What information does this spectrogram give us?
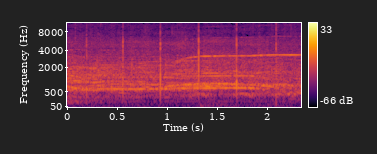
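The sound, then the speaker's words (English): A crowd claps steadily for a couple of seconds, a dense wash of applause with a few sharper individual claps, a thin whistle-like tone, and faint cheering mixed in. “Okay, how about a big round of applause for the Sagittarius man? Big round of applause.”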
